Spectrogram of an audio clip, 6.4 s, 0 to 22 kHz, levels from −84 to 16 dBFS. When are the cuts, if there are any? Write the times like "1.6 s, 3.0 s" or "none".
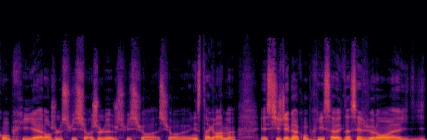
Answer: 1.8 s, 5.1 s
